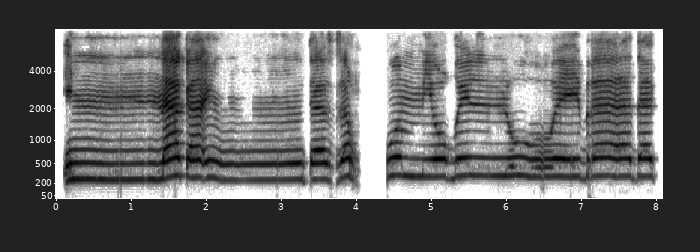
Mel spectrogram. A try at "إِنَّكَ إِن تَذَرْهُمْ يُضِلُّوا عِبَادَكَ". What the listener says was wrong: ஐனை உச்சரிங்க. ஐனை தெளிவா ஊண்டி உச்சரிங்கல்லே. ஐபேதக் ஐன் ஐபேதக்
